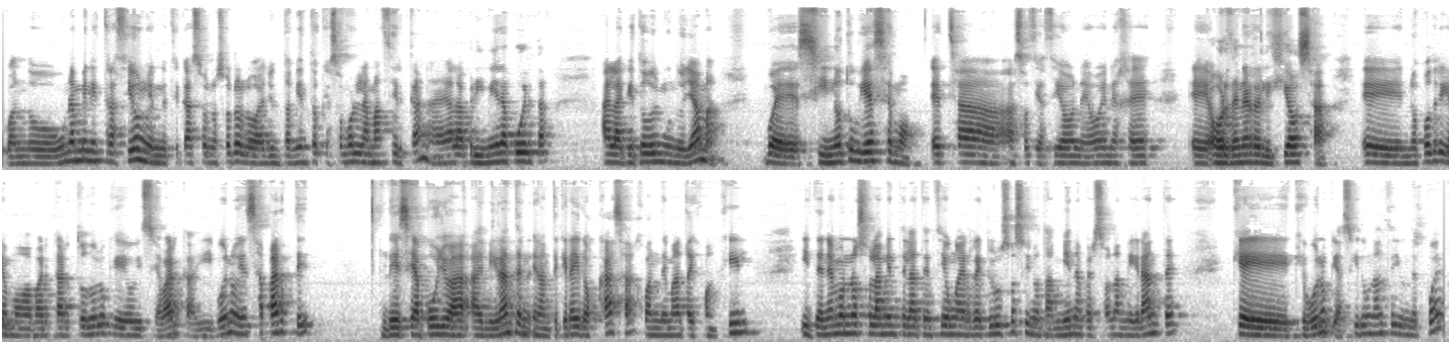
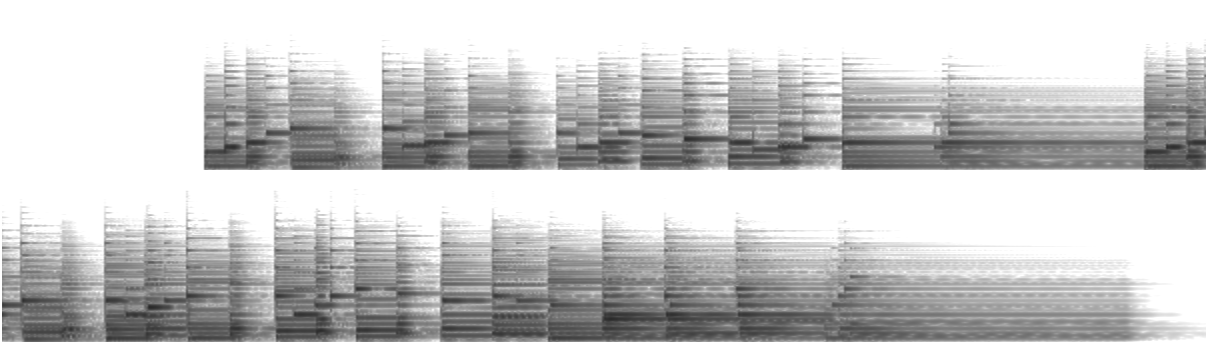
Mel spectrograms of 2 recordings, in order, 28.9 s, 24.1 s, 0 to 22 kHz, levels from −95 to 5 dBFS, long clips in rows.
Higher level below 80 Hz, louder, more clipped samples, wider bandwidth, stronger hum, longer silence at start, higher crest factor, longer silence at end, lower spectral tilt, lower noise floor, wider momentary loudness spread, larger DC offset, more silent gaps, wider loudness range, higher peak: second, -62 dBFS vs -50 dBFS; about the same, -21 LUFS vs -21 LUFS; neither; first, 19 kHz vs 6.6 kHz; neither; second, 0 s vs 2 s; about the same, 20 dB vs 20 dB; second, 0.05 s vs 0.8 s; second, -4.5 dB/octave vs -9 dB/octave; second, -43 dBFS vs under -90 dBFS; second, 9 LU vs 18 LU; neither; neither; second, 3 LU vs 8 LU; about the same, 0 dBFS vs -2 dBFS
